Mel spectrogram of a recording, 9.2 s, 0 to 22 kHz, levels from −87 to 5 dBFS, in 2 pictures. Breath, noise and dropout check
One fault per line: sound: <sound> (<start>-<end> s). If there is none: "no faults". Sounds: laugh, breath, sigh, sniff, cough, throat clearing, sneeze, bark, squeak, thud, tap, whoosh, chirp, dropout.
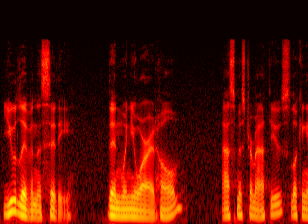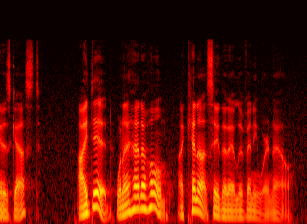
no faults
